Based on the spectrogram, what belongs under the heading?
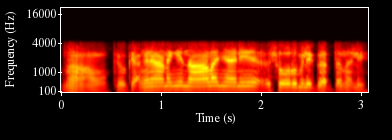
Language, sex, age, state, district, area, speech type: Malayalam, male, 18-30, Kerala, Wayanad, rural, conversation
